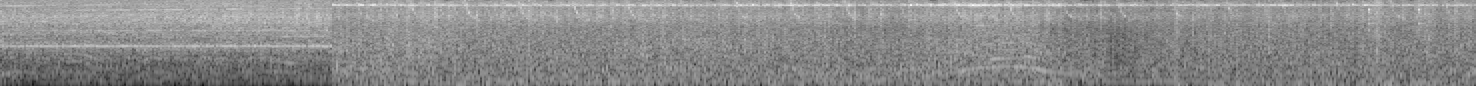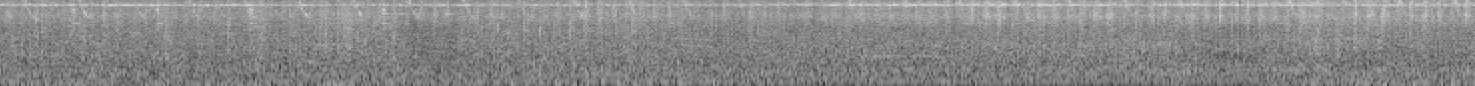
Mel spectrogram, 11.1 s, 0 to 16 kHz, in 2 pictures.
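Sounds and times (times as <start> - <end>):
helicopter engine and rotor: 0.0 - 11.0.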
